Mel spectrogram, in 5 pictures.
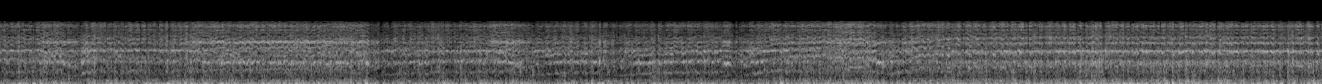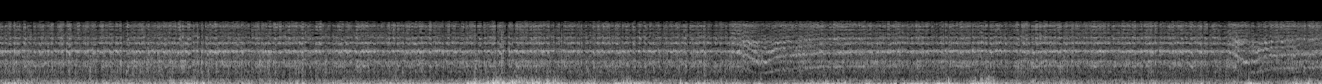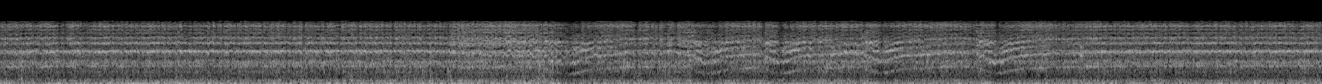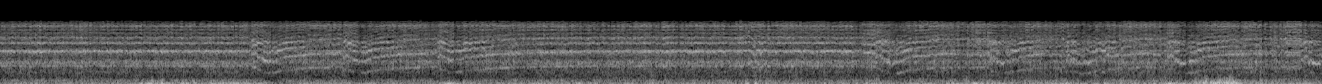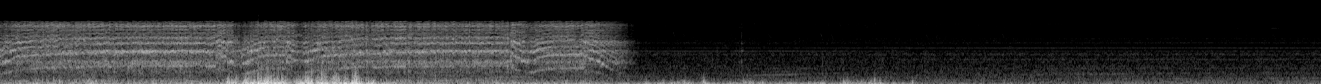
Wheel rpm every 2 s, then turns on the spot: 160, 160, 140, 140, 170, 230, 230, 230, 230, 230, 210, 230, 220, 220, 230, 220, 190, 190, 200, 230, 220, 160, 200, 230, 180, 190, 190, 200, 210, 100, 0, 0, 0.
58-60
